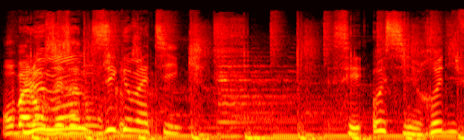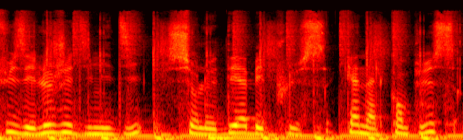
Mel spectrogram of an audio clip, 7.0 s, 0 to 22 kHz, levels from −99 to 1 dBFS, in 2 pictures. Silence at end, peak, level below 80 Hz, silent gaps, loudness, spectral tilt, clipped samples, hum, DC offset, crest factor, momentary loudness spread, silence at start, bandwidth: 0 s; -14 dBFS; -38 dBFS; none; -31 LUFS; -5 dB/octave; under 0.1%; none; under 0.1%; 16 dB; 10 LU; 0 s; 16.5 kHz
